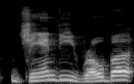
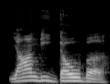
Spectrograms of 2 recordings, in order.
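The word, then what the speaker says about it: Jandiroba: pro broadcast it was it was spelt like jandy roba if you want to pronounce it in an english term but like the actual way to pronounce it you think it'd be yondi oba or something like that but it was like yandi doba they were pronouncing it as so i'm just gonna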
